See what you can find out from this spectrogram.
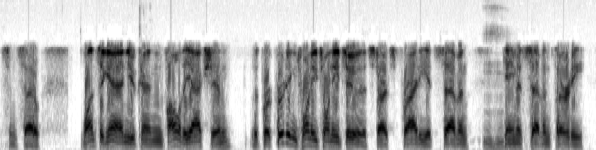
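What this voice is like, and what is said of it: Sports announcer voice. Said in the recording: “Love how you broke into the announcer voice there. ... I tried to go in the announcer voice”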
